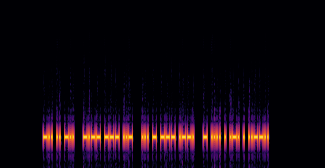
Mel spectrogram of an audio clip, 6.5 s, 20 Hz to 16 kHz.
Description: Morse code, heard as a keyed tone, about 46 wpm, 700 Hz. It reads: DID YOU STOP THERE?
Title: Sentences from Top 1000 Words - Review Part 1 - 45wpm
